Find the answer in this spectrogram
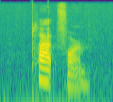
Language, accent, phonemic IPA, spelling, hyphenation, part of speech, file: English, US, /ˈplætfɔɹm/, platform, plat‧form, noun / verb, En-us-platform.ogg
- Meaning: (noun) A raised stage from which speeches are made and on which musical and other performances are made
